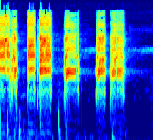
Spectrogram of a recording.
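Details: Black francolin calling loudly, a run of about six coarse, scratchy notes in uneven pairs, the phrase ending in two separated rasping notes, with no other sounds.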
